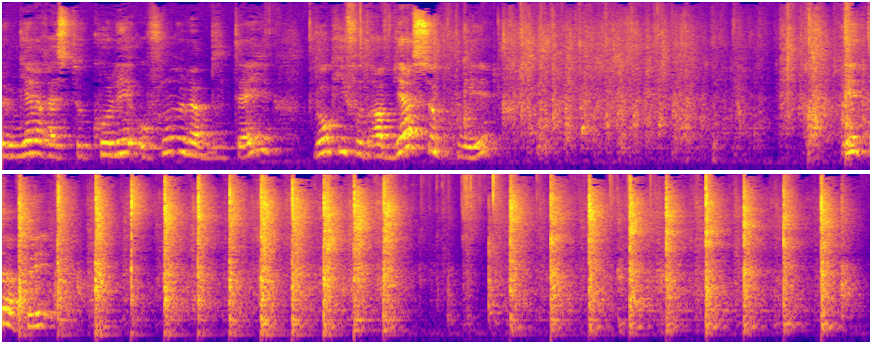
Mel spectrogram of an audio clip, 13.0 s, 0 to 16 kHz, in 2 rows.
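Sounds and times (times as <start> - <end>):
plastic bottle of liquid shaken: 2.4 - 7.4.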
